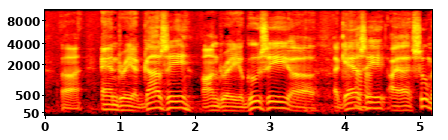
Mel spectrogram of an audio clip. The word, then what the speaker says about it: Agassi: I heard guys say Andre Agassi, Andre Agassi, Agassi. I assume it's Andre Agassi, right? Agassi. Agassi.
